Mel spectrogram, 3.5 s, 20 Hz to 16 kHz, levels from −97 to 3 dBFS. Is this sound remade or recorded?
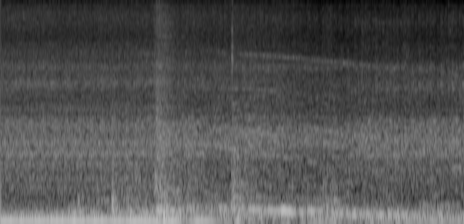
recorded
